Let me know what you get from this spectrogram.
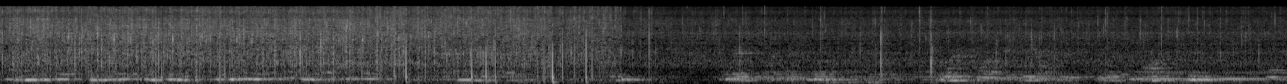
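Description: Thinly sliced onion frying in hot oil in a pan: a steady sizzle that turns quieter about halfway through, with a few sharp clicks along the way.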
